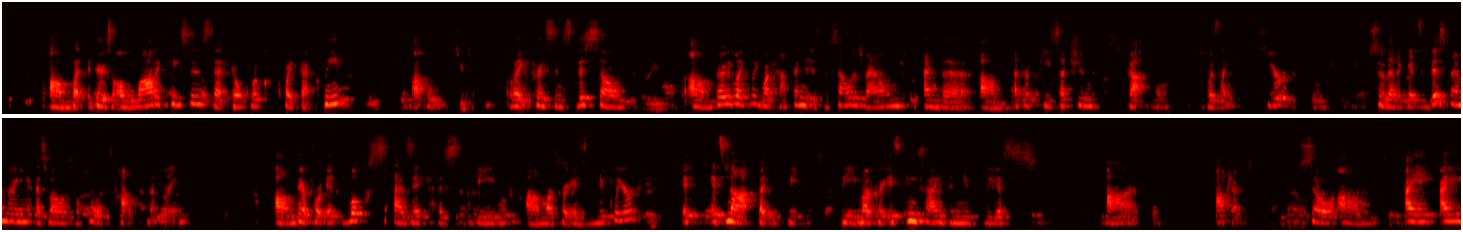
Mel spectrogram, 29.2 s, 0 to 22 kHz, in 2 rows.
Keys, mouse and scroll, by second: 0.3 click, 0.8-2.4 typing, 0.9-1.2 scroll up 1, 1.2 click, 1.5 middle click, 2.0-2.4 drag, 2.4-3.6 middle drag, 3.6-4.0 scroll up 1, 4.0-4.4 scroll down 2, 4.4-5.2 scroll up 2, 5.2 click, 5.4-6.9 scroll up 6, 5.7 click, 5.9 click, 6.9-8.4 scroll up 1, 8.4-10.8 scroll up 1, 10.8-11.4 scroll up 1, 11.4-12.0 scroll up 1, 12.0-12.7 scroll up 1, 12.7-14.3 scroll up 1, 14.3-17.3 scroll up 1, 17.3-22.2 scroll up 1, 22.2-29.1 scroll up 1.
